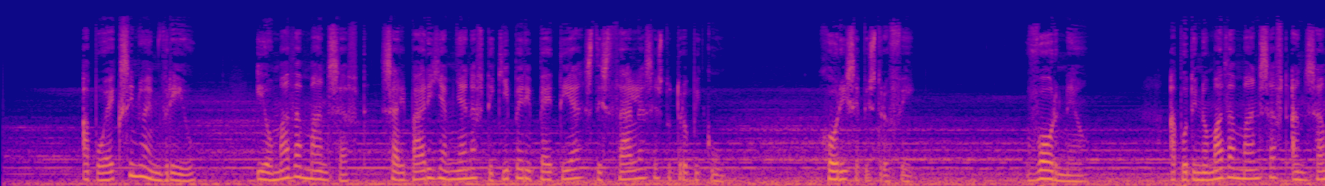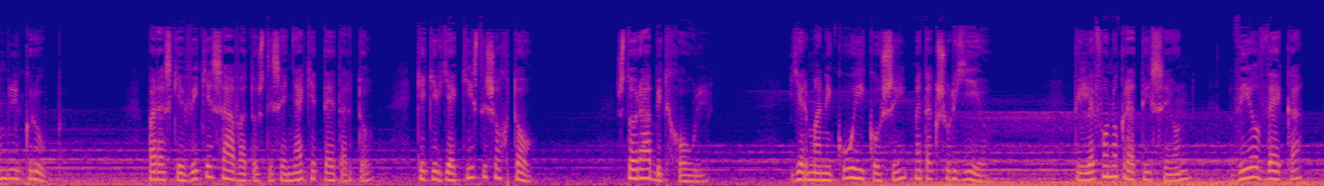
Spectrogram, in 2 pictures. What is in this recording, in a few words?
Radio spot; Βόρνεο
